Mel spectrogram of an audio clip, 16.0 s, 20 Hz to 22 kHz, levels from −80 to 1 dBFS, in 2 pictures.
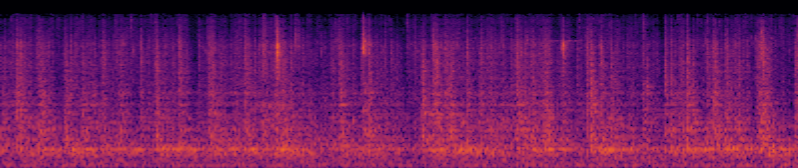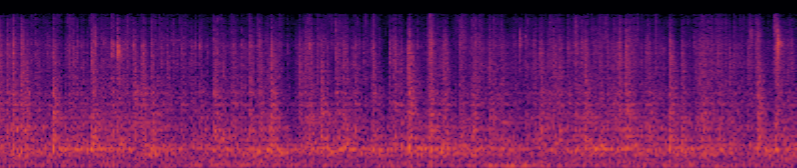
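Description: Clock drift between sender and receiver runs through the whole recording of everyday sounds. The sending device's clock runs roughly 4% slower than the receiving one's, so audio arrives a little more slowly than it is played out. The jitter buffer keeps draining, and the receiver has to make up the shortfall again and again. The result is an unsteady, faintly dragging flow rather than a single audible event.

Repeated timing corrections run from 0.09 s to the end of the clip. These are how the receiver copes with the slow sender. It keeps repeating short pieces of audio to fill the gaps, so the effective playback rate is 96% and the clip is stretched by about half a second overall. The corrections all lengthen the sound, but they fall at uneven intervals, giving slight hiccups and a wavering tempo.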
